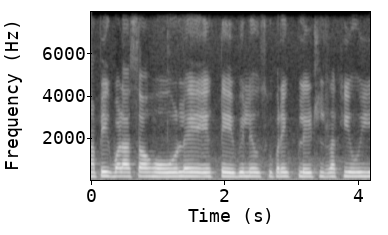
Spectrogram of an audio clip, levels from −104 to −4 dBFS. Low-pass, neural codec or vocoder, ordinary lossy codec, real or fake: none; none; none; real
